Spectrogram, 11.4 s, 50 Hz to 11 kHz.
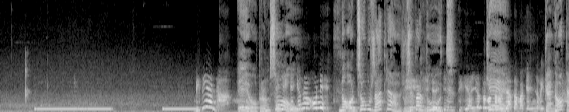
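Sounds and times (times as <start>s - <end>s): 
ringback tone of an outgoing telephone call: 0.7s - 2.3s, 3.2s - 3.9s
speech: 4.7s - 11.3s.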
